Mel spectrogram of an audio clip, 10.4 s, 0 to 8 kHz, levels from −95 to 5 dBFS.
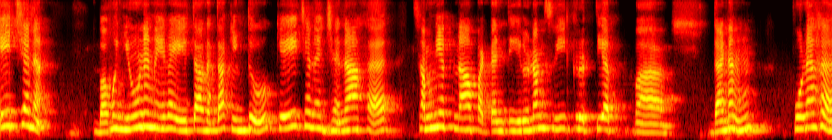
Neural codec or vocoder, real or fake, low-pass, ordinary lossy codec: codec, 16 kHz, 2 kbps, X-Codec, HuBERT features, trained on general audio; fake; none; none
